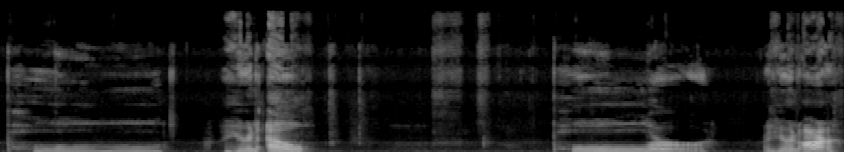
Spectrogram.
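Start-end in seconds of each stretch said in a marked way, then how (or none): 0.0-1.6 Pol- stretched slowly and very softly; sounding out words. Shown as a demonstration. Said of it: "I need to sound out the word polar". 5.5-7.1 Polar drawn out slowly, each sound joined; sounding out words. Shown as a demonstration. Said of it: "I need to sound out the word polar".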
